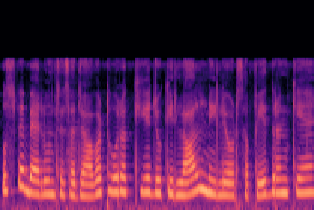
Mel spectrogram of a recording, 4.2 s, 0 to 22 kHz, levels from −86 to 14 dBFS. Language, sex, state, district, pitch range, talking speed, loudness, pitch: Hindi, female, Uttar Pradesh, Lalitpur, 215-255 Hz, 230 wpm, -12 LUFS, 240 Hz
